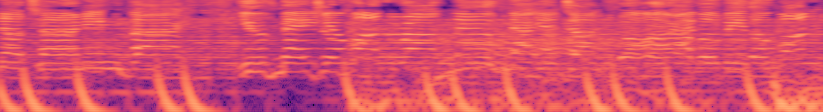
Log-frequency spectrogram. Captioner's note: cyclops roars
